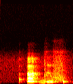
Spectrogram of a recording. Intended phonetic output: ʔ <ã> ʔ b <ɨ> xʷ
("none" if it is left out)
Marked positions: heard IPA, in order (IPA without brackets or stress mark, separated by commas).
ã, ɨ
